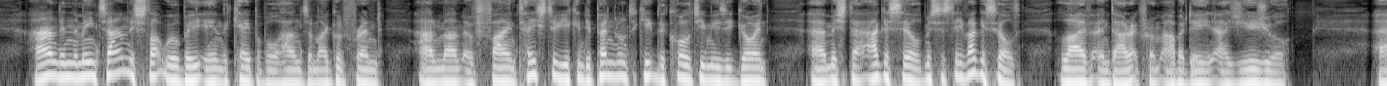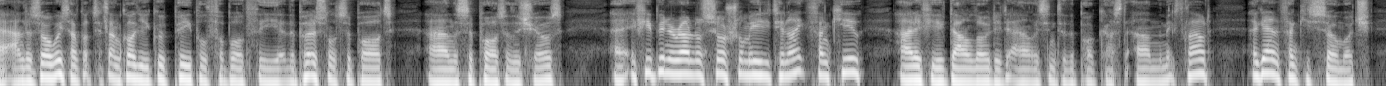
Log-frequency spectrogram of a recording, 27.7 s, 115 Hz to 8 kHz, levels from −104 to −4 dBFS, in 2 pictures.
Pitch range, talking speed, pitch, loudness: 135-175 Hz, 210 wpm, 150 Hz, -18 LUFS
